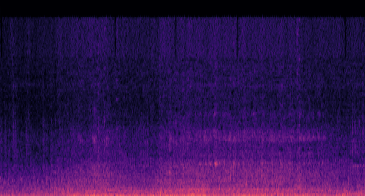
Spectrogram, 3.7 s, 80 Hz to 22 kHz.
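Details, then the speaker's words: Kubota GL25 mini tractor diesel, 500 hours, power steering, just started with fast-turn engaged: even, soft low idle with a steady beat, no knocks or rattles, running smoothly; a belt was heard whistling slightly, to be tightened. Normal idle. "Я думаю, что прекрасно слышно, как работает трактор. Работает он очень хорошо и очень мягко."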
